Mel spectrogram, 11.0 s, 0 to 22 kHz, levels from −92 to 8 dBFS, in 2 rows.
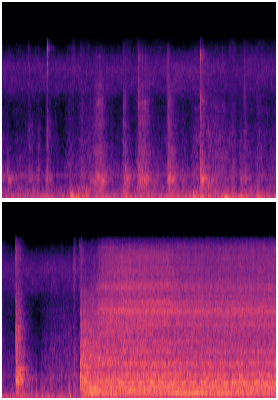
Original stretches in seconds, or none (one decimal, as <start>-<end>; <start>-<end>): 0.0-1.8; 2.4-2.9; 3.6-4.4; 5.1-11.0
